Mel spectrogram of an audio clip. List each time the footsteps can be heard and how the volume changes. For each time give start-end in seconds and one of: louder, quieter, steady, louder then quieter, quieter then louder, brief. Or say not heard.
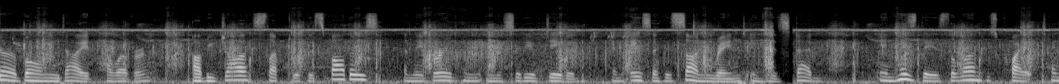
0.0-10.5 steady.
